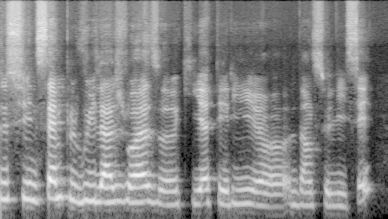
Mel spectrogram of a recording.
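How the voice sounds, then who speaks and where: A woman talks fairly slowly, her pitch moving with ordinary variation. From Guinea. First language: a Guinean local language (speaking French). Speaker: tech entrepreneur. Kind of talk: interview. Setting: webinar video call.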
